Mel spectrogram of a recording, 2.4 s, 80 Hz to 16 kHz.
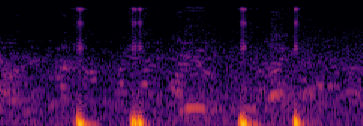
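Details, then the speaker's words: Simulated normal resting heartbeat heard through a heartbeat-counting stethoscope on a child's chest: soft, regular lub-dub thumps at about 55 beats a minute, counted before the child jumps up and down. "So, with this heartbeat counting stethoscope, I will now count heartbeats."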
